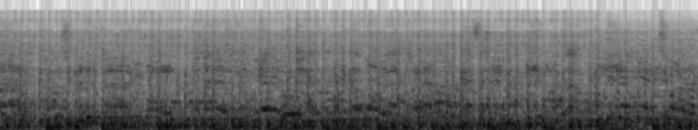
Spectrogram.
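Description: A samba school's drum section (bateria) playing live, dense snare and bass drum percussion, with a man's voice singing over it through a microphone.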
